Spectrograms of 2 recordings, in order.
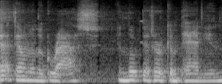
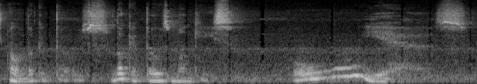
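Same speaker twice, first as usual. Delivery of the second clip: soft aside; 2 semitones higher, 6 dB quieter, much slower than usual. Real, not acted. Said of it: "aside to listener".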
